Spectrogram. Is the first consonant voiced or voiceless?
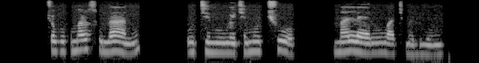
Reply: voiceless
